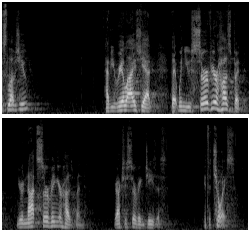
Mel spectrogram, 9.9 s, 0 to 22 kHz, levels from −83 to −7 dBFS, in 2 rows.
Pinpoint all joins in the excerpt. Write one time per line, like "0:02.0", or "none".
0:06.9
